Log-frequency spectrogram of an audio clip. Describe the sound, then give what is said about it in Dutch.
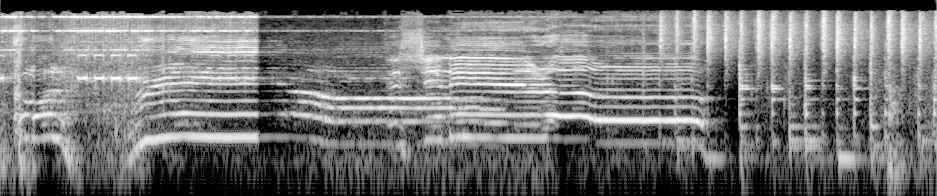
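A long, wavering, howl-like tone with shifting pitch gives way to a loud alarm clock bell ringing in a rapid, steady clatter for the final couple of seconds, waking two men. “Je ziet hier een, twee gasten die worden wakker. Gewekt door de wekker, want ze gaan naar Rio.”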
